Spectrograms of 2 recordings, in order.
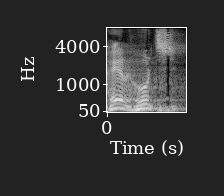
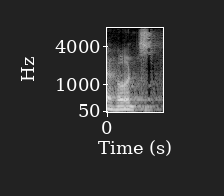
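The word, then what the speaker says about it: Herrnhut: Zinzendorf, num lugar chamado Herrhut. Eu não falo nada de alemão, por isso a pronúncia é portuguesada, mas é Herrhut. É por aí.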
